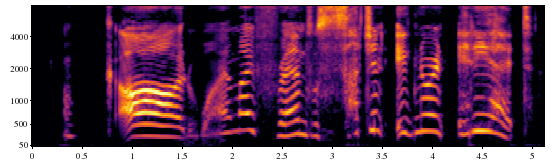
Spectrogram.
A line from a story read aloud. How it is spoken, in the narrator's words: Hayato groans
